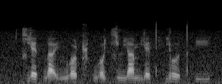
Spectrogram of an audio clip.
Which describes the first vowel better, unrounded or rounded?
unrounded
